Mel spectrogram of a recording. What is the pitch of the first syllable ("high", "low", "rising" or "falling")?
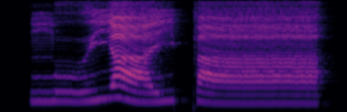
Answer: rising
